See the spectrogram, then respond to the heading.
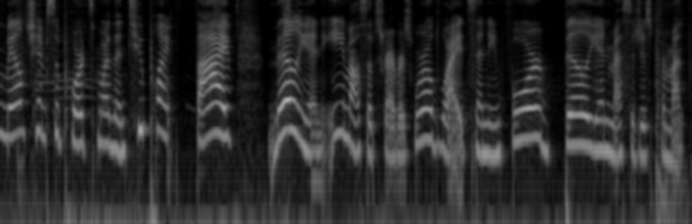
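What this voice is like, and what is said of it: Announcer voice. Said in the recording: “Got my announcer voice on.”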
